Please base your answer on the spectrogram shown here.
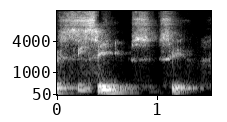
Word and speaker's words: Xi: Yeah, so moving to this soybean complex, last week, Donald Trump met the Chinese President Xi, I think it's called. Was the I think you say C.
